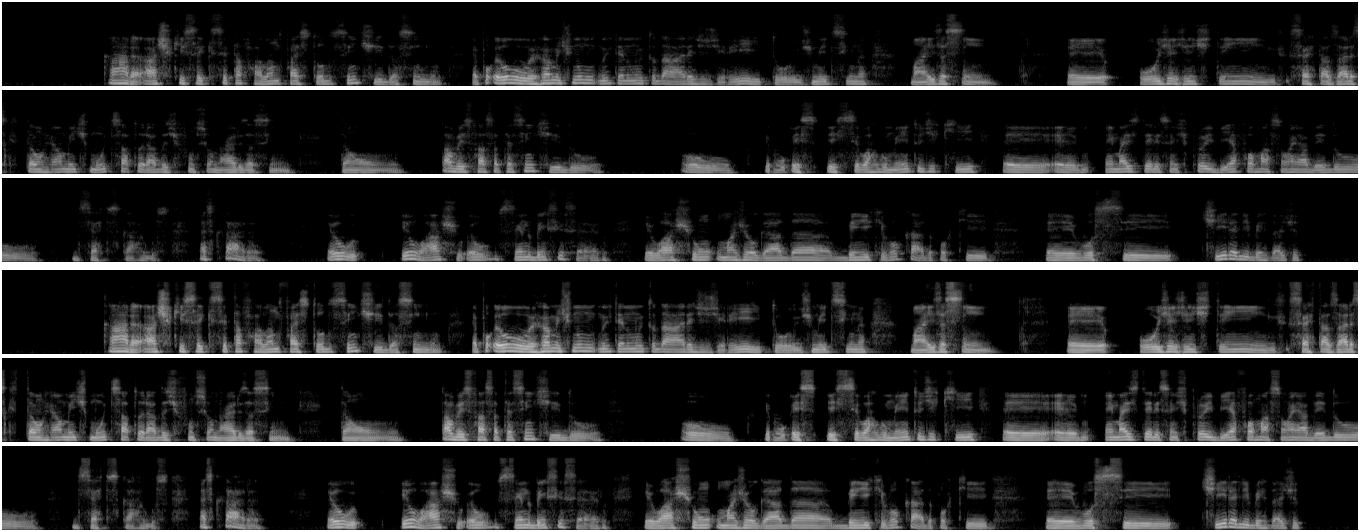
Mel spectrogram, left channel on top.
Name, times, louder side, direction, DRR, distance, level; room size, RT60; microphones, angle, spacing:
voice 1, 1.0-4.4 4.7-9.9 10.2-10.3 10.7-11.1 11.4-16.5 17.0-17.6 18.0-19.6 20.4-20.9 21.3-27.5 27.8-29.7 30.4-30.7 31.1-37.3 37.6-38.8 39.1-40.1, right 4 dB, 40° right, 0.3 m, -29 dB
6.0 x 2.3 x 2.7 m
head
